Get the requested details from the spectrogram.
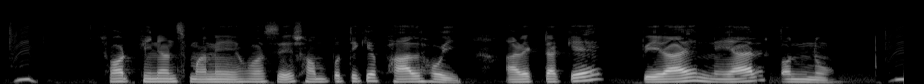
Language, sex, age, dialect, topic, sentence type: Bengali, male, 18-24, Rajbangshi, banking, statement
